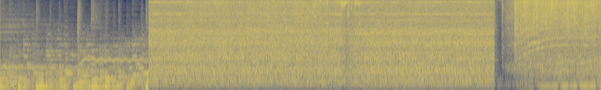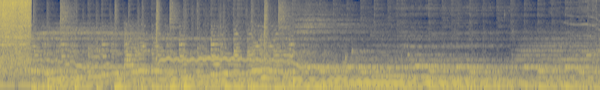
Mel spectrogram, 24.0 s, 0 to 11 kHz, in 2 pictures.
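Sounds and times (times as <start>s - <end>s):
music: 0.0s - 3.0s, 12.6s - 24.0s
power tool carving foam: 3.0s - 12.7s.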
